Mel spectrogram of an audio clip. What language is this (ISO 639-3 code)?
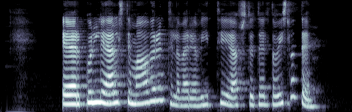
isl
